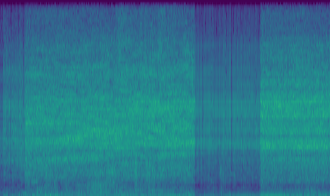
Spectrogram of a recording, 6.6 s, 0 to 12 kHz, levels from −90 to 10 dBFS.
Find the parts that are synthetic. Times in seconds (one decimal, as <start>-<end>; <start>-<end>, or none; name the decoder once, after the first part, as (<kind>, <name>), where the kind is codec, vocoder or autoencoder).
0.0-0.5 (vocoder, BigVGAN v2); 3.9-5.2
